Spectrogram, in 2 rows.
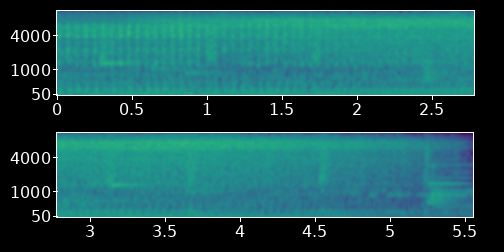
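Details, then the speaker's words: Peugeot 205 GTI restoration engine running: uneven lumpy note with irregular pulses about four a second, sounds unhappy; rough running, cause not yet found. "But going back to the engine, as you can hear, it just does not sound happy at all and it wouldn't make sense to go any further without talking this fast."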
